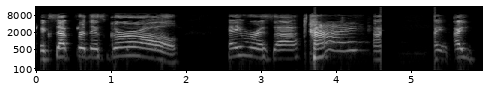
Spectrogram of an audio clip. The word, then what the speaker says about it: Marisa: Yeah, I it's kind of said it Marisa.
